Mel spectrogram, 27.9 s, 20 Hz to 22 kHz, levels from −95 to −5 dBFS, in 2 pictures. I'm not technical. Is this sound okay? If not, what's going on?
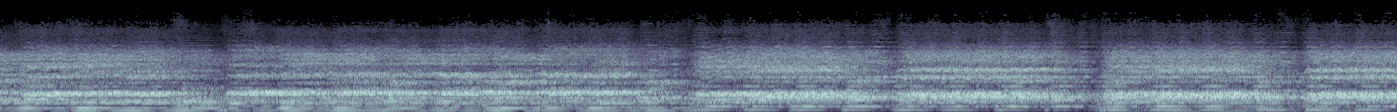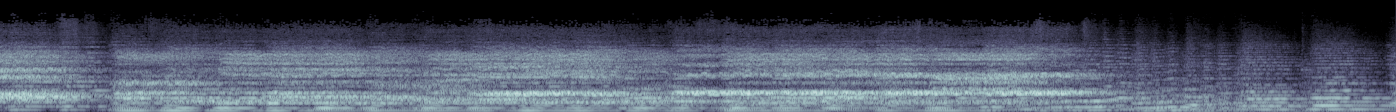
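Yes, this sound is okay, and nothing is going on with it that needs explaining.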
